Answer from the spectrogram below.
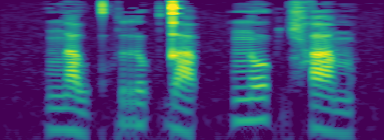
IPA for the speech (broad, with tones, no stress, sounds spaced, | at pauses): n a˨˩ w kʰ r u˦˥ k̚ d a˨˩ p̚ | n oː˥˩ k̚ t͡ɕʰ a˧ m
